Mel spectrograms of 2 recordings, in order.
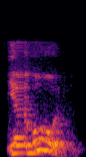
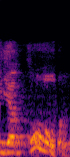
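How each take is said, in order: First: The middle consonant is a gargled, voiced 'gh'. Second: The middle consonant is a deep, unvoiced 'q'. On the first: The speaker calls it wrong. "So they pronounce the qaf, ghain" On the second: The speaker calls it right. "They want to say Yaqul"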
